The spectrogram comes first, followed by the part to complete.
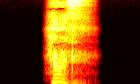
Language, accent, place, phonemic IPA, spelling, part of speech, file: German, Germany, Berlin, /ha(ː)x/, hach, interjection, De-hach.ogg
- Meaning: 1. expresses musing or nostalgia 2. signals the end of a conservation, typically when nobody has spoken for a short while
